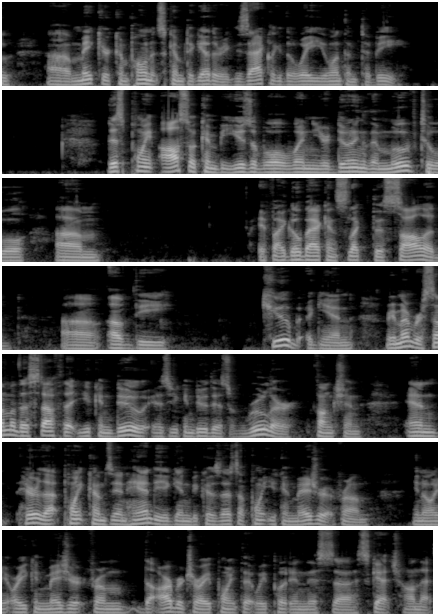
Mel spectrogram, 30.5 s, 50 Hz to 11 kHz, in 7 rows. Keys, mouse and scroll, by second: 1.0 scroll up 2, 1.9 scroll up 1, 3.5 scroll up 6, 9.6 click, 11.7 click, 13.2 click, 13.8 click, 18.0 click, 20.6 click.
